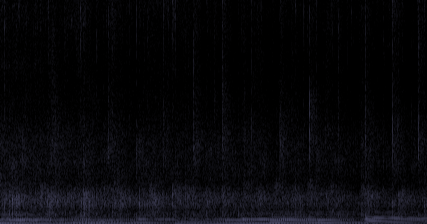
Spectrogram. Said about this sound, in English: Come on, church. Let's give them a big hand.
